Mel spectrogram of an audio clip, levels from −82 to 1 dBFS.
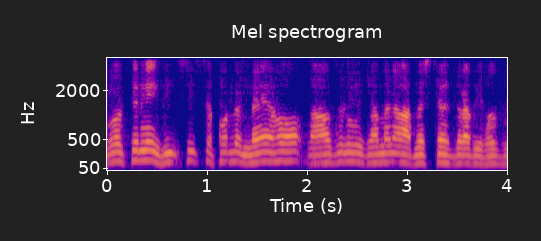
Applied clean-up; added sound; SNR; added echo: neural mask model DeepFilterNet 3.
